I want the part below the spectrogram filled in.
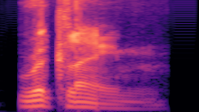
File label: "reclaim", British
